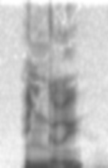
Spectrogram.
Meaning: 1. crane (bird) 2. crane (machine) 3. prostitute, hooker
- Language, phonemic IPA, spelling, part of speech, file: French, /ɡʁy/, grue, noun, Fr-grue.ogg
